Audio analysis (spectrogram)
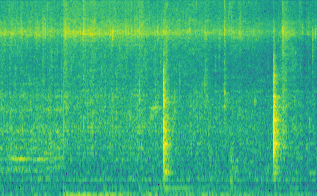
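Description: Ground coconut is added to frying shallots and stirred in a pan for ash gourd curd pachadi, a soft low sizzle with two sharp scraping stirs of the spoon against the pan.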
